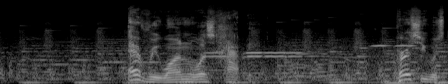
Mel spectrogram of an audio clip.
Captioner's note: whistles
